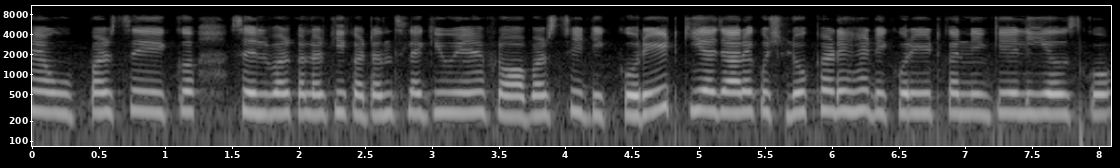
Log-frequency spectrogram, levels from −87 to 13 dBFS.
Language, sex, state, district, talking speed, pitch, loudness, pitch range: Hindi, female, Bihar, Lakhisarai, 175 wpm, 265 Hz, -26 LUFS, 255-275 Hz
